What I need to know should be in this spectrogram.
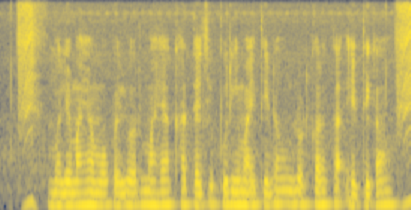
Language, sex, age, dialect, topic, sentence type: Marathi, male, 31-35, Varhadi, banking, question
